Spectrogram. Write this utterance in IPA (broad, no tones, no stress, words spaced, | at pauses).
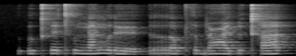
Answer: ʔukʰɘtʰuŋa ŋoɾø | rɔ pʰəbøʕɘ ɠɵkʰa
